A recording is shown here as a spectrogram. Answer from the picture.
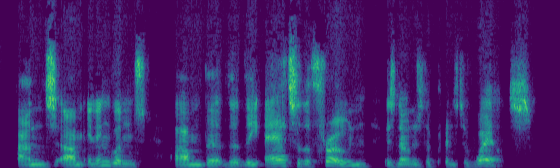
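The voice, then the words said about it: English accent. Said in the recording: “as you can tell from my accent, uh, although I live in Berrien Springs, I was raised in England.”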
